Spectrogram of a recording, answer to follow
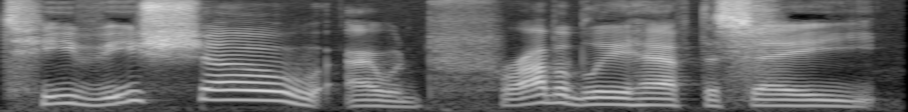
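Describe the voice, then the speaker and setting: A man chats casually as a podcast guest. He rambles, loses his thread and trails off, then jumps up in pitch and volume when something excites him. His voice sits at an ordinary male pitch. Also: takes it slowly. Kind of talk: casual chat.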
